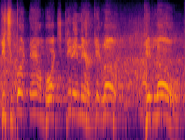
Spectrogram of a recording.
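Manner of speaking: high, hammed-up Southern coaching voice; Southern accent. Stunt coordinator urging an actor to duck, hammed-up Southern accent. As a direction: call it out in a mock Southern accent. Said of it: "like, a southern accent".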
